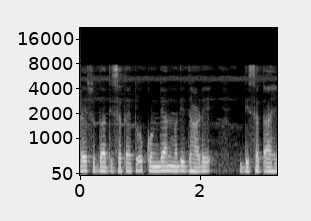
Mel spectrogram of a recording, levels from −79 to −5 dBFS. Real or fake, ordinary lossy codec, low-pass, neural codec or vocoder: real; none; none; none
